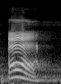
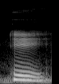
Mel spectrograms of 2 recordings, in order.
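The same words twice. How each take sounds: First: The vowel is short, as in cat. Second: The vowel is long, as in cake. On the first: "the short vowel sound" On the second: "the long vowel sounds"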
